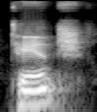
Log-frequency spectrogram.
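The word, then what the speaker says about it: tanh: this one which um tanch is how we'd pronounce that okay it's going to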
